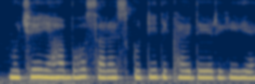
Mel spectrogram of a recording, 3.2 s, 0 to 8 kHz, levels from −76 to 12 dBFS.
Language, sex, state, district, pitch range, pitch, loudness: Hindi, female, Arunachal Pradesh, Longding, 240-250 Hz, 245 Hz, -11 LUFS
